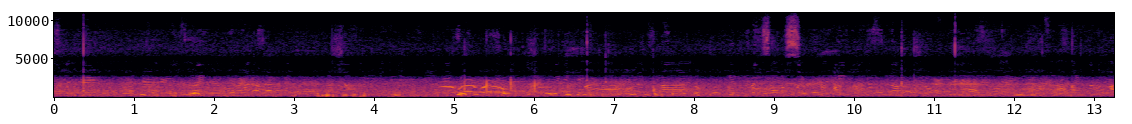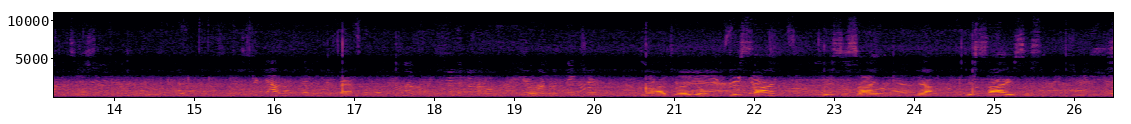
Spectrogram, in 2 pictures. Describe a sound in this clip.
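Young women talk casually nearby.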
